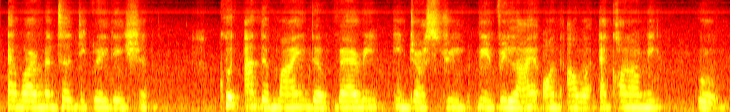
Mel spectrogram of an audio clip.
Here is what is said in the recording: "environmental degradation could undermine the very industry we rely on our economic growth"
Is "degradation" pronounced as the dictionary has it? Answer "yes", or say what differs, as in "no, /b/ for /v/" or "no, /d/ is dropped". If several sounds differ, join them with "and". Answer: yes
